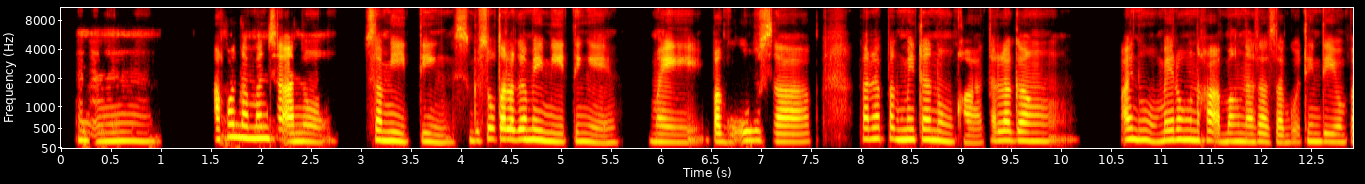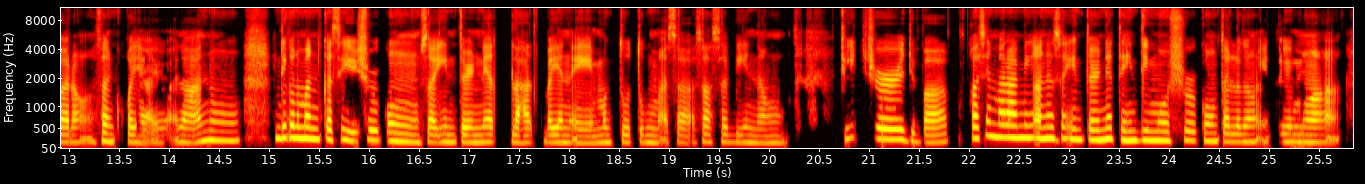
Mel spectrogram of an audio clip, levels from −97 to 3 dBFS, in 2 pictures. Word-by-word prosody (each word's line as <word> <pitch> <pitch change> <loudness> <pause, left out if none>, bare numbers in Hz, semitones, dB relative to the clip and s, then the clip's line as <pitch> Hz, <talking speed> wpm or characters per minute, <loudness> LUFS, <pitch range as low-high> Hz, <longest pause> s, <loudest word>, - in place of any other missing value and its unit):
Mm, 200 -1 -3 0.6
ako 300 - +3
naman, 270 -1 +4
sa 240 -6 +7
ano, 190 -3 -3 0.4
sa 230 -1 +4
meetings. 190 -3 0
Gusto 215 +4 +2
ko - - -24
talaga 240 0 +6
may 235 -1 +4
meeting, 195 -1 0
eh, 165 -2 -3 0.4
may 185 +4 +2
pag-uusap 190 0 +2 0.5
para 250 +1 +2
'pag 260 0 -4
may 240 0 +3
tanong 220 -6 +1
ka 165 -1 -2
talagang 210 -1 +1 0.6
ano, 230 -4 +1
mayrong 230 +3 +1
nakaabang 195 -3 +1
na 185 - +1
sasagot. 175 -3 -3
Hindi 190 -1 -2
yung 175 - -8
parang, 175 +1 -3
"Saan 195 -1 0
ko 185 - -20
kaya 175 -3 -3 0.2
na 170 +1 -1
ano." 215 0 -4 0.4
Hindi 275 +1 +1
ko 280 - +3
naman 265 -2 +4
kasi 230 -2 +2
sure 225 0 +2
kung 190 -4 -1
sa 175 - +3
internet 175 0 -1 0.2
lahat 165 -1 -1
ba 170 - 0
yan, 170 -1 -1
eh, 155 0 +1
magtutugma 170 0 -7
sa 165 -1 0
sasabihin 175 -1 -5
ng 160 0 -9 0.6
teacher, 245 -2 +1
di 205 -3 -7
ba? 170 0 -1 0.3
Kasi 265 +5 +2
maraming 280 -2 +3
ano 265 +1 +3
sa 265 +1 -1
internet, 235 0 +1
eh, - - +3
hindi 220 +1 0
mo 215 0 +1
sure 215 +1 -1
kung 200 -1 -3
talagang 180 -1 -3
ito - - -11
yung 180 0 -5
mga 175 +7 -1
195 Hz, 155 wpm, -25 LUFS, 175-230 Hz, 0.6 s, sa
